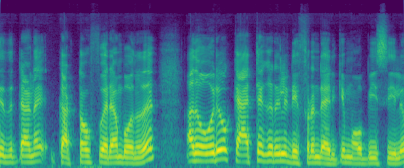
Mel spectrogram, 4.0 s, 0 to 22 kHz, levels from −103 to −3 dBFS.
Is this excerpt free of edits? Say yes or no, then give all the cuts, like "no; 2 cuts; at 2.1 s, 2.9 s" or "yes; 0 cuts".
yes; 0 cuts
